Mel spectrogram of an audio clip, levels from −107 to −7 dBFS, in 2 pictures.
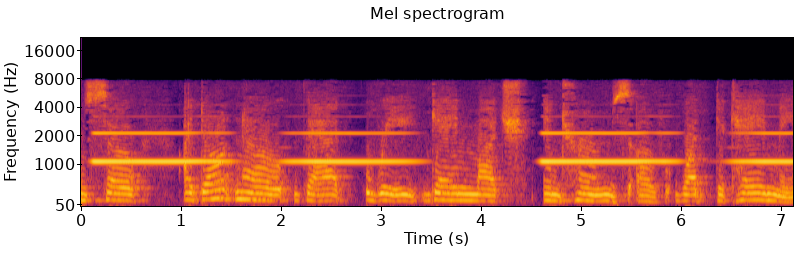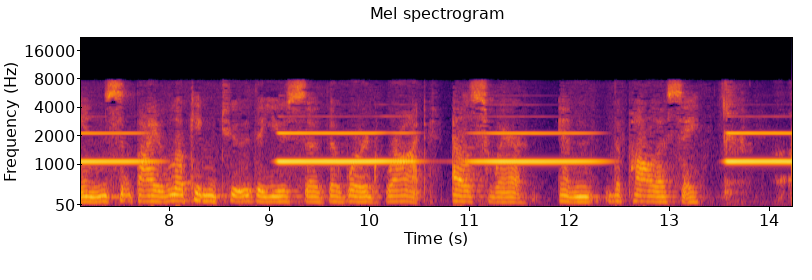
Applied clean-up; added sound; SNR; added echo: none; Wind instrument, woodwind instrument; -4 dB; none.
